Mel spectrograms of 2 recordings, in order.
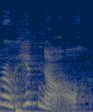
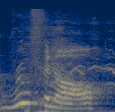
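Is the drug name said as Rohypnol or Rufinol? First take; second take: Rohypnol; Rufinol. First: The word is said as Rohypnol. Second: The word is said as Rufinol. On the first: The speaker calls it right. "it's fucking Rohypnol" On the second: The speaker calls it wrong. "you see people saying Rufinol all the time"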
